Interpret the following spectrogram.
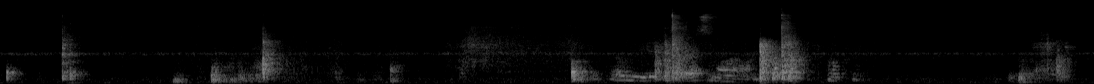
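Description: Kitchen knife cutting bell peppers on a plastic cutting board: a few separate sharp knocks of the blade against the board.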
